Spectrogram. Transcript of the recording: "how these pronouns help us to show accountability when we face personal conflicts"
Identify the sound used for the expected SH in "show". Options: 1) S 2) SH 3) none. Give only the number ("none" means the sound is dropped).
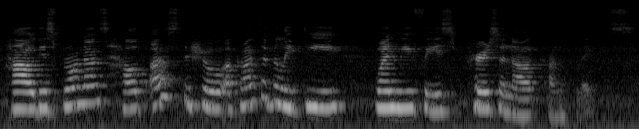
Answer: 2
